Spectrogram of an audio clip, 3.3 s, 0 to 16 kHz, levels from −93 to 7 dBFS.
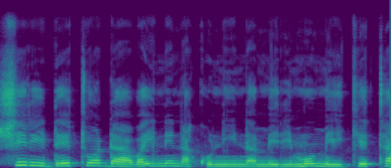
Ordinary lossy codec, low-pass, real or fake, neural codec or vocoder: none; 14.4 kHz; fake; vocoder, 48 kHz, 128 mel bands, Vocos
